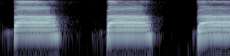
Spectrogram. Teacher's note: मेरे दो होठ लगे हुए हैं, लगने वाले होठों को मैं डिस्कनेक्ट कर रही हूँ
